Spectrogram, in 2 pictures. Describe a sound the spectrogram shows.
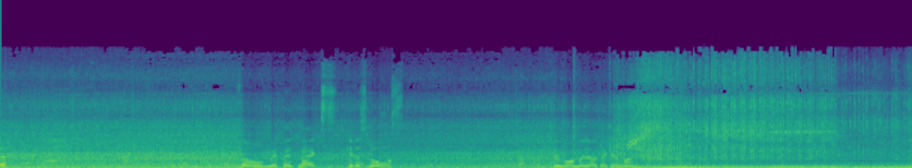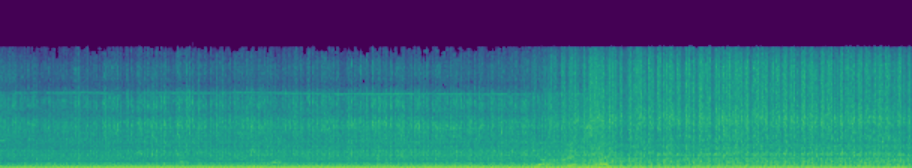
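Tractor engines rumble steadily nearby.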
